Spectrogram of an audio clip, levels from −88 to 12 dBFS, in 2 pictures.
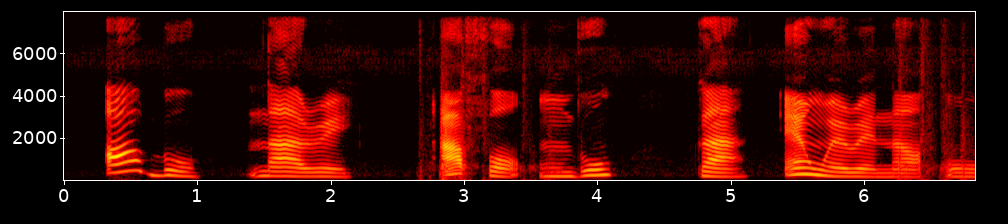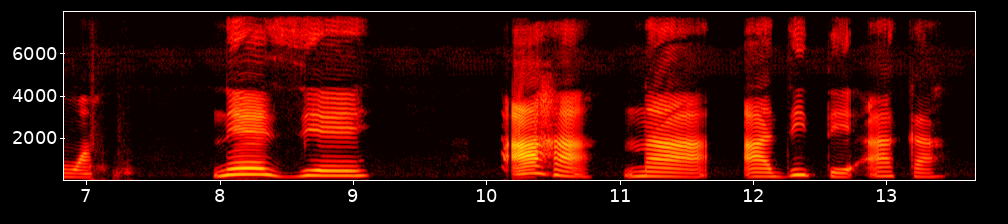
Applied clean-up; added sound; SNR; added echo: neural separator model SepFormer DNS4.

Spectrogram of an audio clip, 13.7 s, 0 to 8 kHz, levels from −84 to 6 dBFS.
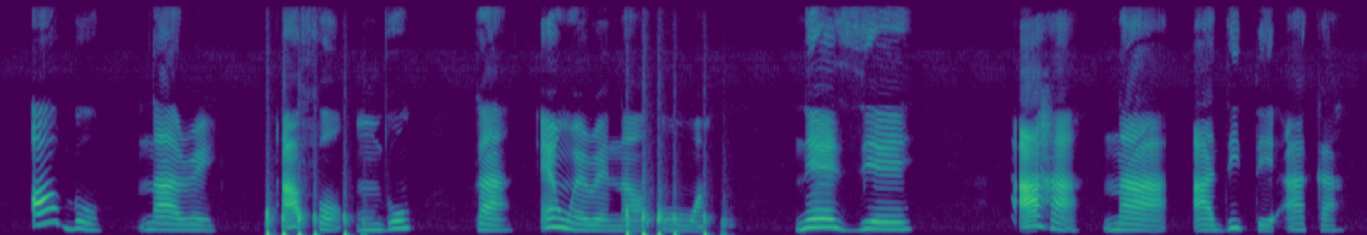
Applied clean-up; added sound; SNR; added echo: none; Whoosh, swoosh, swish; 0 dB; none.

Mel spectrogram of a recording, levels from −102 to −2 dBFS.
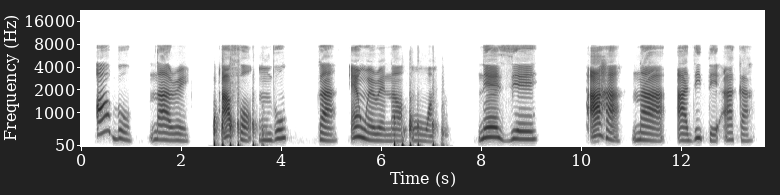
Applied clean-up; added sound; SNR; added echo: neural mask model Resemble Enhance denoiser.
